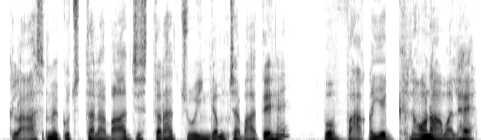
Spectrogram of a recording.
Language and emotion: Urdu, disgusted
